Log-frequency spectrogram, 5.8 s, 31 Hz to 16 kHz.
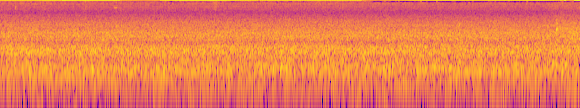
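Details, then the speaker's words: Sony Indextron XKV-55 CRT TV after repair and reassembly, powered on: soft steady airy hiss and faint low hum from its rear cooling fan blowing hot air; set runs hot normally, everything fine. "I can feel the heat just coming out of this fan in the back explains the fan it's in here so yeah everything's fine it looks like it runs hot normally anyways"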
